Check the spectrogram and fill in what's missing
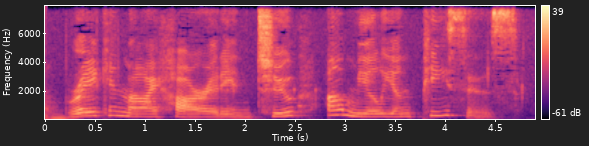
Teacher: E atenção que o T do heart virou rararã.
